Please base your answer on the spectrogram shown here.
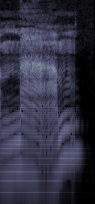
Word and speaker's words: ma'am: For my part, I called her ma'am to rhyme with jam.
